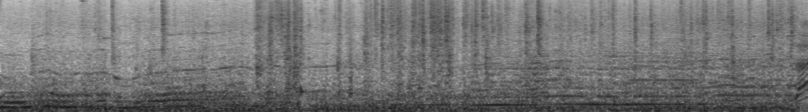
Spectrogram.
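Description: Suzuki Grand Vitara rally car's engine running hard, heard inside the cabin, its note rising and falling with throttle and gear changes over rough ground. A flurry of sharp knocks and rattles comes about two to three seconds in.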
